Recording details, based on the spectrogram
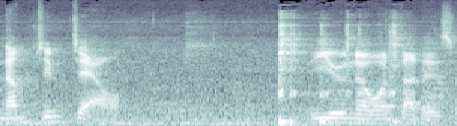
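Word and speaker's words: น้ำจิ้มแจ่ว: your little steak slices in the cup of nam chim jiao, and you'd have that.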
